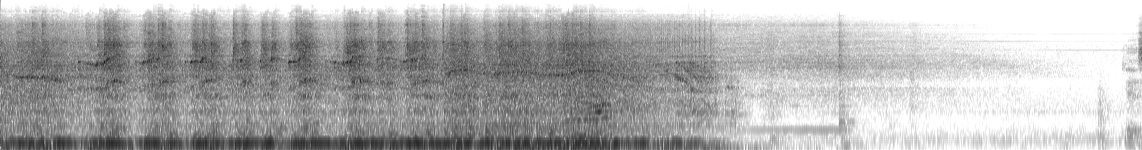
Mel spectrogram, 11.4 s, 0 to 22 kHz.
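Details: Ford Mustang project car after full fuel system renewal, ignition timing varied 5–15 degrees around 10: lumpy, uneven idle stumbling about twice a second before shutting off; suspected misfire, plugs to be checked.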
